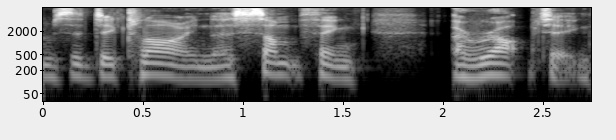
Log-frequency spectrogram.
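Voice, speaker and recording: Speaking with an English accent, a man with a fairly high pitch talks at a fairly slow pace in a monotone, flat intonation, the sound dry and close with no echo over a quiet background. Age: 60s. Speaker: estate custodian. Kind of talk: casual chat. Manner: halting.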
